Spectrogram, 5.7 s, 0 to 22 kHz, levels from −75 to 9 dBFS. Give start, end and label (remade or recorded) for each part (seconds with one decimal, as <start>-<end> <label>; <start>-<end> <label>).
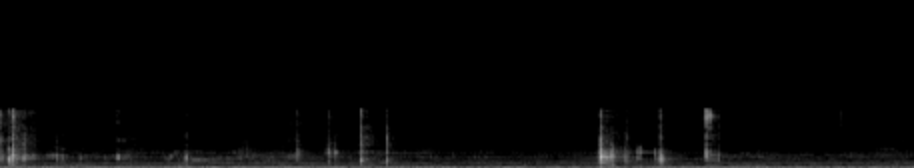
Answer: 0.0-0.9 recorded; 0.9-1.5 remade; 1.5-2.1 recorded; 2.1-4.5 remade; 4.5-5.7 recorded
